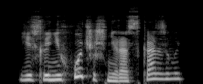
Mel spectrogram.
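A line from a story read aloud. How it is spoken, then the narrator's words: Soft added remark. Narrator (Russian): мягко добавила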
